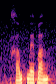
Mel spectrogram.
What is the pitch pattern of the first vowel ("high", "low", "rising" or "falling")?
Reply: rising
